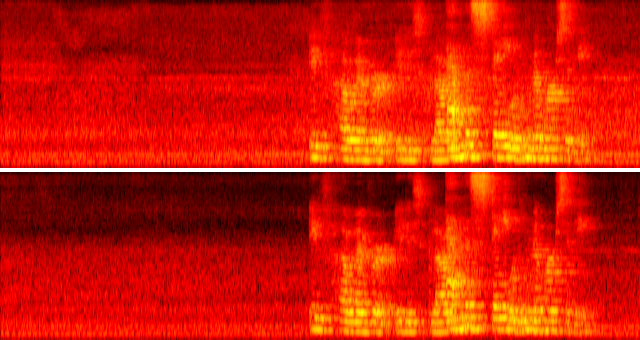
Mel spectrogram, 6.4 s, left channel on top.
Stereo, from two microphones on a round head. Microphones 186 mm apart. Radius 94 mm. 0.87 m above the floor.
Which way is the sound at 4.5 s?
20° right (ahead or behind).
